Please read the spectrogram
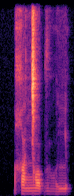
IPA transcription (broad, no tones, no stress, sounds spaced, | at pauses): χ a ŋ͡ǀ ɔ b ð ɔ̤ ʎ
